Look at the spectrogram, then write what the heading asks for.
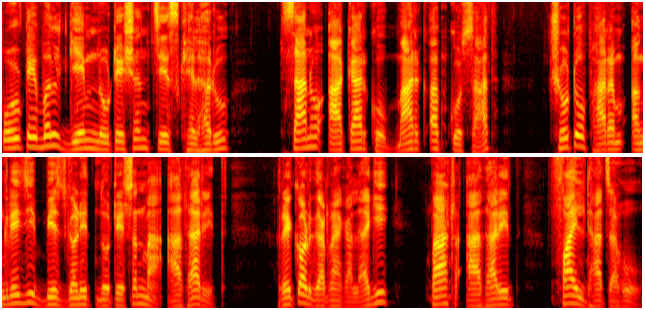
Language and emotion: Nepali, neutral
